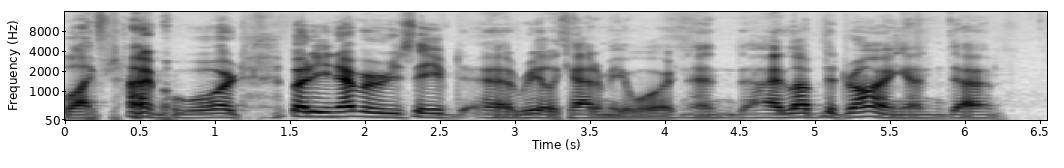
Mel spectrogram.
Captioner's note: chuckles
